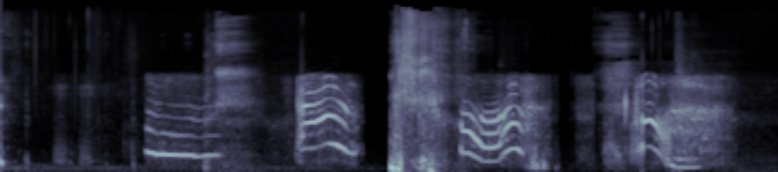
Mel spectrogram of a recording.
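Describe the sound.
A woman lets out a string of loud, theatrical, exaggerated fake moans and screams, each wavering up and down in pitch, separated by brief pauses, with a harsh breathy gasp partway through.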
